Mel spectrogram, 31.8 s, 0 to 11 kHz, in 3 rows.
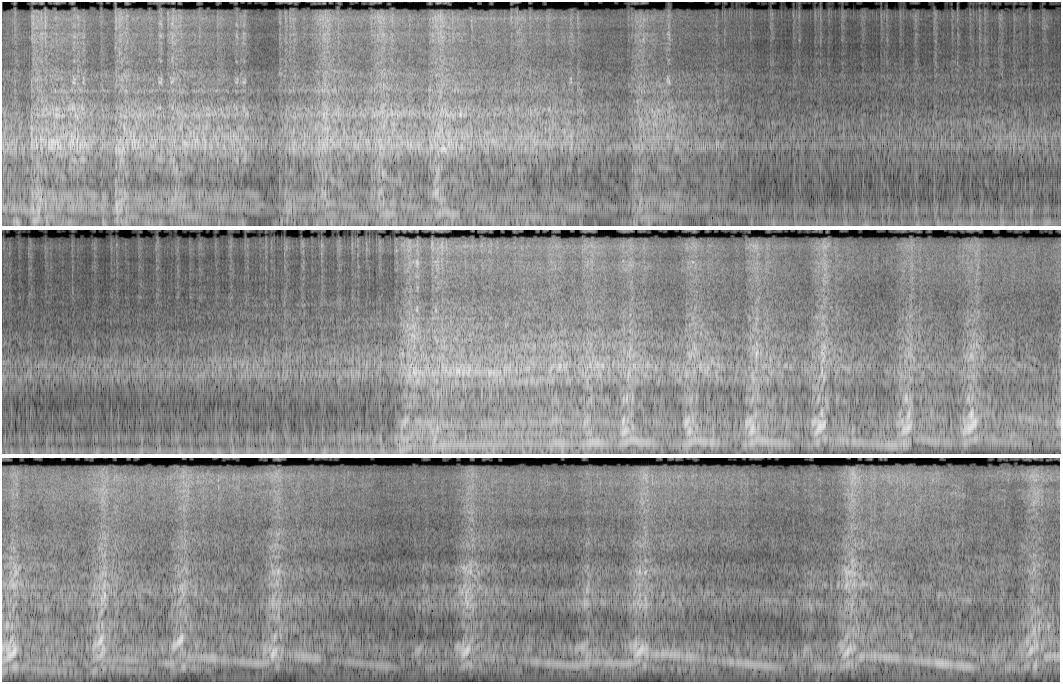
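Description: Polaris Indy 9R snowmobile's freshly built two-stroke engine being blipped again and again, each rev rising and falling about once a second. It settles to a steady idle for several seconds midway, then the blips start again, while the new engine is put through heat cycles.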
